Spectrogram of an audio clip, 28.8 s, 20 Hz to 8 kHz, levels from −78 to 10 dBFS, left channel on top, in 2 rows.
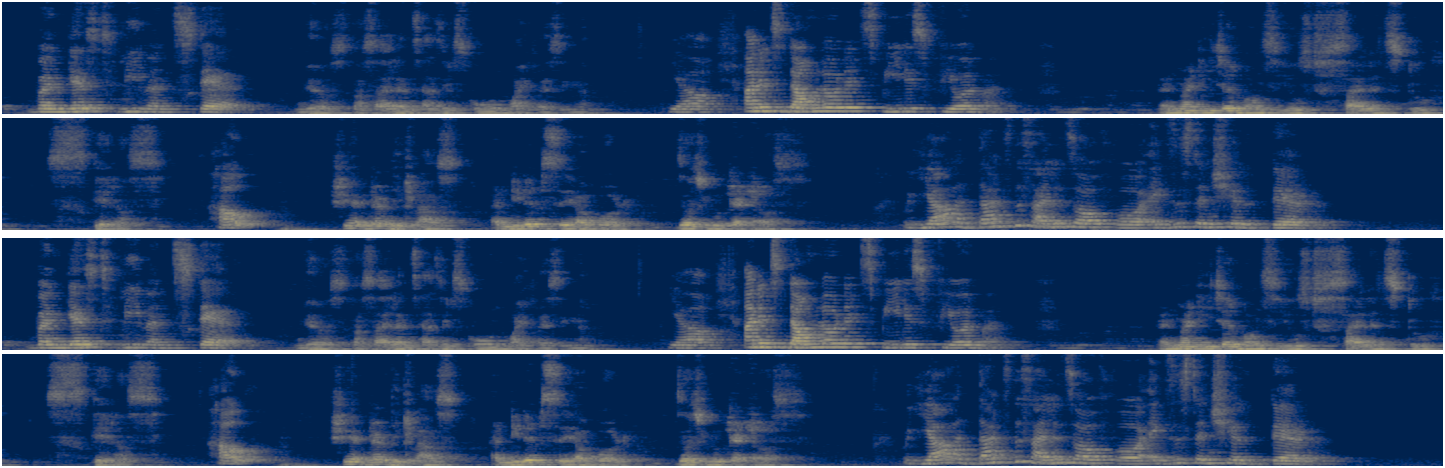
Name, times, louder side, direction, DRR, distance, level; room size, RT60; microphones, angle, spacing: voice 1, 0.2-2.3 6.7-10.0 16.5-16.9 23.4-27.6, equal, 45° right, -2 dB, 1.1 m, -25 dB
voice 2, 2.9-5.9 10.6-10.8 11.5-14.4 14.9-16.0 17.7-18.9 19.3-20.7 21.1-22.4, equal, 70° right, -3 dB, 0.8 m, -27 dB
4.1 x 2.6 x 4.2 m, 0.77 s
head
